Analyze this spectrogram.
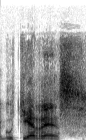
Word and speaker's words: Gutierrez: But you had to give the Gutierrez. Got to roll the R's on that.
